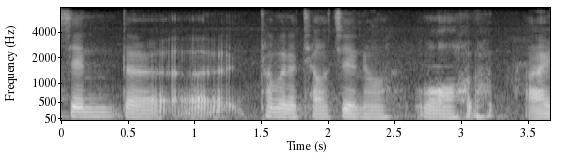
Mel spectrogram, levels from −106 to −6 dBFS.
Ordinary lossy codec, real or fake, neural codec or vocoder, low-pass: none; real; none; 7.2 kHz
